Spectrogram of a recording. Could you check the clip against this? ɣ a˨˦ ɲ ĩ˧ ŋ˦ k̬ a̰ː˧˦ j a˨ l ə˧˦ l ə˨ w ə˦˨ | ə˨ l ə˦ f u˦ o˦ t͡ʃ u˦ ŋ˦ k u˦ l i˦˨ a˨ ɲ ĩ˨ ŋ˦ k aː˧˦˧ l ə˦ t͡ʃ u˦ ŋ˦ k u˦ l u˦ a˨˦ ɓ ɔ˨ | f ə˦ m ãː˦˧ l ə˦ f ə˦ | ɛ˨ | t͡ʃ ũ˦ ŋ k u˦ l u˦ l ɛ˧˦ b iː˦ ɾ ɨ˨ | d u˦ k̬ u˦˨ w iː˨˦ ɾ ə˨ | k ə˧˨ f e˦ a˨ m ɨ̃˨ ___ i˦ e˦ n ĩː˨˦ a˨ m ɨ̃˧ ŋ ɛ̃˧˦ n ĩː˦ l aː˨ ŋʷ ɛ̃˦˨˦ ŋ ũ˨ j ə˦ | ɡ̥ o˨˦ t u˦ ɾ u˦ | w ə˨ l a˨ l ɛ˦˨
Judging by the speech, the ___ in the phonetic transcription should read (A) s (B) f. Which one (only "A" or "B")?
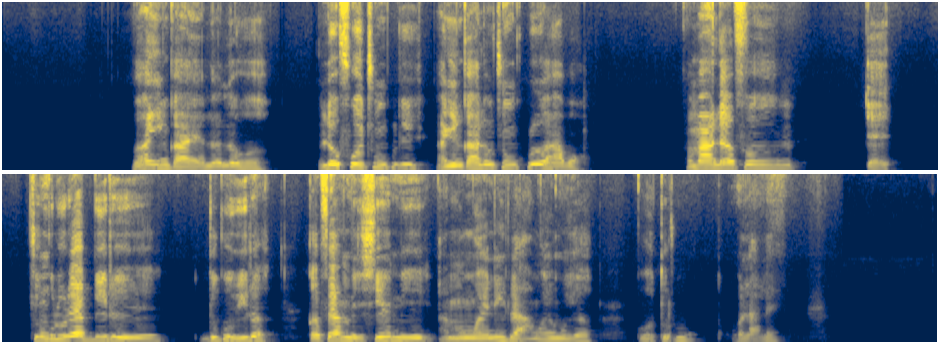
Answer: A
